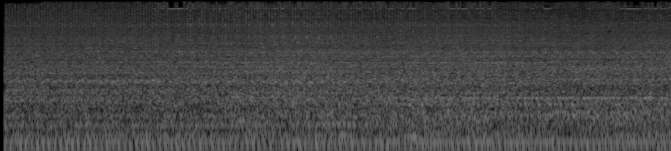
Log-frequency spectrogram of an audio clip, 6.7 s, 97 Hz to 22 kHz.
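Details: Honda EP3 with K20A engine at idle: a loose, irregular ticking knock about three times a second over a bright hiss. The source of the knock is unknown and the owner asks for help.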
